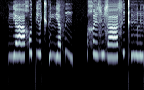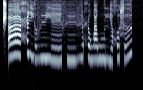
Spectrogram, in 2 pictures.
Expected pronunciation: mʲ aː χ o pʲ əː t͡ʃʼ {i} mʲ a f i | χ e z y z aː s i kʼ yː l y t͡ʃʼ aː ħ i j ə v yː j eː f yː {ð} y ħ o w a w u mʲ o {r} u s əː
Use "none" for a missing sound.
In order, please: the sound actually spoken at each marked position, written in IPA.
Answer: y, v, χ

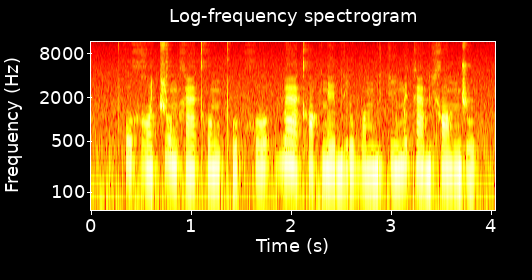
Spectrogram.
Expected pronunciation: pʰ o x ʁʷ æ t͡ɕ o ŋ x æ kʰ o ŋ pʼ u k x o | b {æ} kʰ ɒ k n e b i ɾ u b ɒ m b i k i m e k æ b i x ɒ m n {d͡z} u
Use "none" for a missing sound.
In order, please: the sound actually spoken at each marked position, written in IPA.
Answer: æ, d͡ʒ

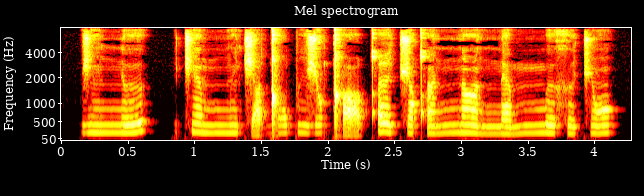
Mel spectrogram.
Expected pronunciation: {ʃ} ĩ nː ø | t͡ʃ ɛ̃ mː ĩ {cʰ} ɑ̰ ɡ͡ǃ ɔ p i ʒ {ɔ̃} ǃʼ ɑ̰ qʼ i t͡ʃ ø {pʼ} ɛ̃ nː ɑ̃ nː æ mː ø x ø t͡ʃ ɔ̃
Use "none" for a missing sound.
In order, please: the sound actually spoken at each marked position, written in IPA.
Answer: ʒ, t͡ʃ, ɔ, qʼ

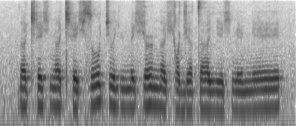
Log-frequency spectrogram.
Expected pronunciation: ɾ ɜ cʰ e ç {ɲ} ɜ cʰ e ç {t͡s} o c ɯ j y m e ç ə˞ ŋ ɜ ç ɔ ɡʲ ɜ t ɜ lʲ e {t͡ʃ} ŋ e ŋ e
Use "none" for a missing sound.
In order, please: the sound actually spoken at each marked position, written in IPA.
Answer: ŋ, z, ç

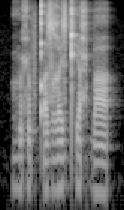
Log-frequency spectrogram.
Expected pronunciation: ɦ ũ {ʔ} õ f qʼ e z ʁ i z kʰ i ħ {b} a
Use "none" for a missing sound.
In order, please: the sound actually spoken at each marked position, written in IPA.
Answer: ħ, b

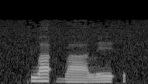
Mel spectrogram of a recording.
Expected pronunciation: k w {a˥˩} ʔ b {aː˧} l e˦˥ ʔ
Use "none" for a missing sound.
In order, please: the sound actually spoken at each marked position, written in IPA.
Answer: a˥˩, aː˧

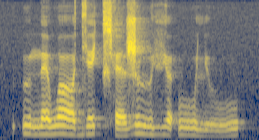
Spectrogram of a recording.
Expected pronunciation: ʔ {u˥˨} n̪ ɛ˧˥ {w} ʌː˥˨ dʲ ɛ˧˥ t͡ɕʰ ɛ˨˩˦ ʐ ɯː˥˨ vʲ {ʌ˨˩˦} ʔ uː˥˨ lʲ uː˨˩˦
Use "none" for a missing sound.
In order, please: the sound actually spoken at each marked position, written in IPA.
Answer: ɯ˥˨, w, ʌ˥˨

